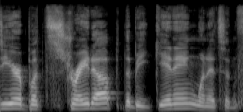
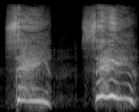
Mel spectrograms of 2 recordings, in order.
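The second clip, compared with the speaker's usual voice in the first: squeaky see. Pretend. Mock triumph after witch story.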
